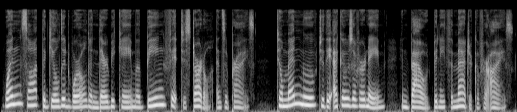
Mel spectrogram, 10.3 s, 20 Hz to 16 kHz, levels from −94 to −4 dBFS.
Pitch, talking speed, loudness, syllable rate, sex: 200 Hz, 185 wpm, -18 LUFS, 4.9 syllables/s, female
